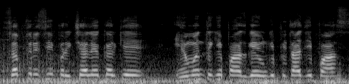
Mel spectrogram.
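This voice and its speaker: A man talks at a medium tempo. Clearly audible background noise accompanies him. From India, Madhya Pradesh (Khargone district, Nimar region). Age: 60s. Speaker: pilgrim on foot. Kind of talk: storytelling.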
